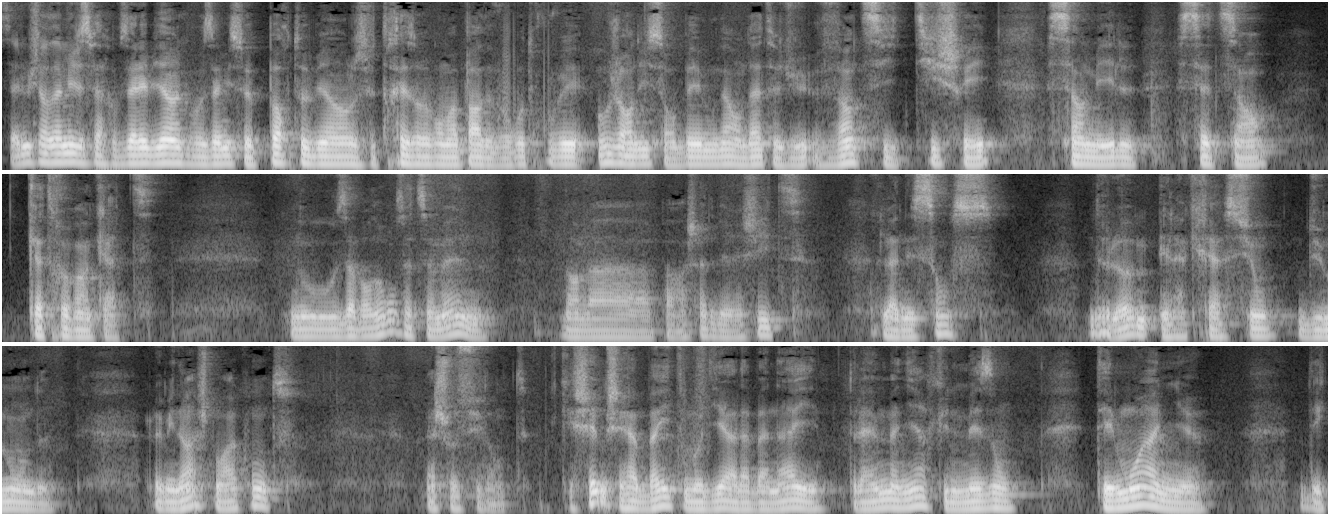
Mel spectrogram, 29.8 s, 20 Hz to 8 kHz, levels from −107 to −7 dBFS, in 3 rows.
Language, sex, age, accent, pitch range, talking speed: French, male, 40-59, French, 80-100 Hz, 140 wpm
